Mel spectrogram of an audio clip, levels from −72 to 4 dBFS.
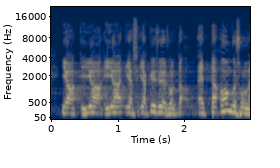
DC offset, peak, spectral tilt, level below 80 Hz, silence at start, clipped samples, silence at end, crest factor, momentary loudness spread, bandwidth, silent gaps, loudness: under 0.1%; -4 dBFS; -5 dB/octave; -68 dBFS; 0.15 s; under 0.1%; 0 s; 18 dB; 6 LU; 15.5 kHz; none; -22 LUFS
